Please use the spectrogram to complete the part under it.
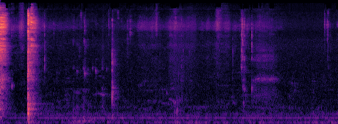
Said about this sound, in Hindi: मुझे खांसी आ गई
